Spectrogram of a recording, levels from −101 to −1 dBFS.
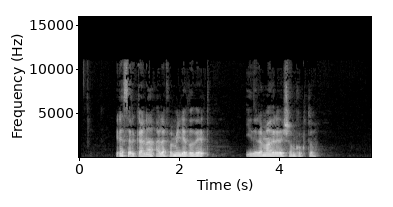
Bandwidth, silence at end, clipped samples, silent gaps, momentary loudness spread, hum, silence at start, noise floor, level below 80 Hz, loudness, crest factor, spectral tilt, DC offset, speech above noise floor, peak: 11 kHz; 1.1 s; under 0.1%; none; 14 LU; none; 0.75 s; -82 dBFS; -64 dBFS; -19 LUFS; 18 dB; -7 dB/octave; under 0.1%; 63 dB; -4 dBFS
